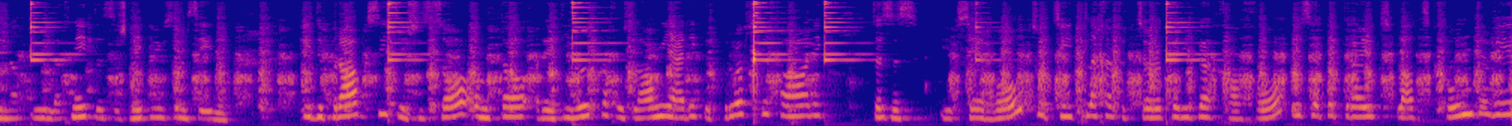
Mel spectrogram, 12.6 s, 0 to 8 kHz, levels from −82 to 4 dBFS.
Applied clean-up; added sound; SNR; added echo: classical method log-MMSE.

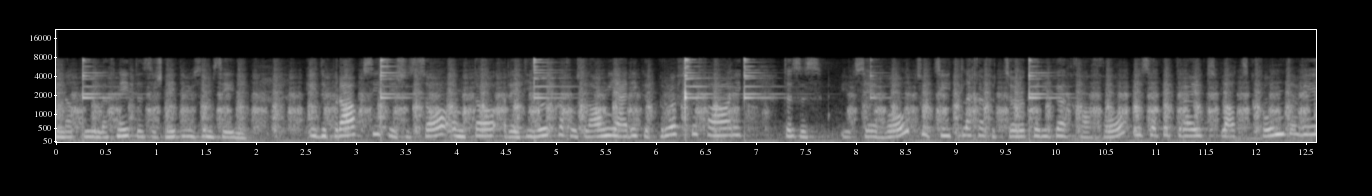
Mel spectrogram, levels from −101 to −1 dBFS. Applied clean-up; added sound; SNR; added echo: none; Dog + Tap; 4 dB; none.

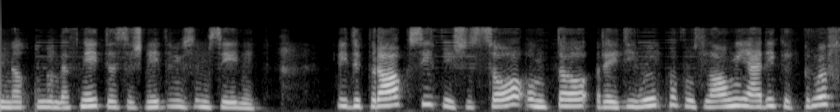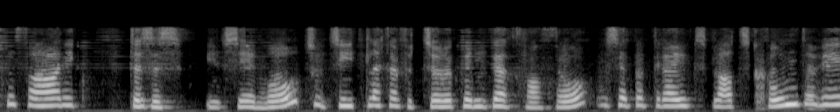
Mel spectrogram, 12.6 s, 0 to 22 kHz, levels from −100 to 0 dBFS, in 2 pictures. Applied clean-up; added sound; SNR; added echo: neural mask model DeepFilterNet 3.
